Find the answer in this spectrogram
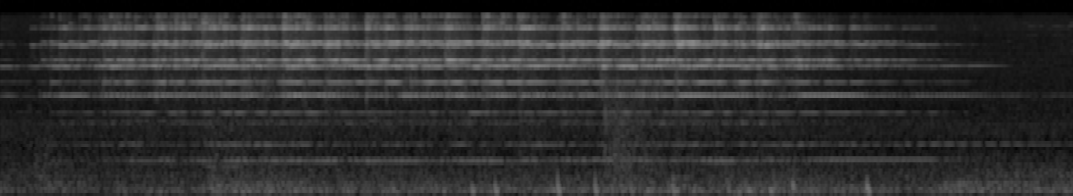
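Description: Altar bells ringing faintly at the elevation of the chalice, marking the consecration. Several steady high bell tones build over the first few seconds and die away near the end.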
